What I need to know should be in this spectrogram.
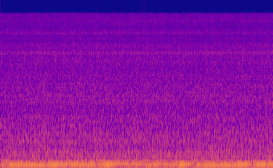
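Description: A car engine idles with a steady, low rumble close by.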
